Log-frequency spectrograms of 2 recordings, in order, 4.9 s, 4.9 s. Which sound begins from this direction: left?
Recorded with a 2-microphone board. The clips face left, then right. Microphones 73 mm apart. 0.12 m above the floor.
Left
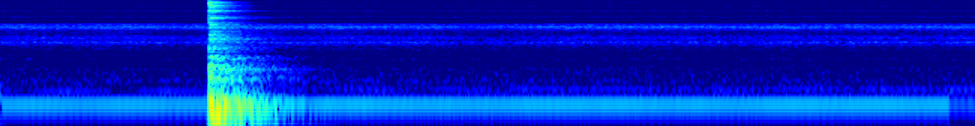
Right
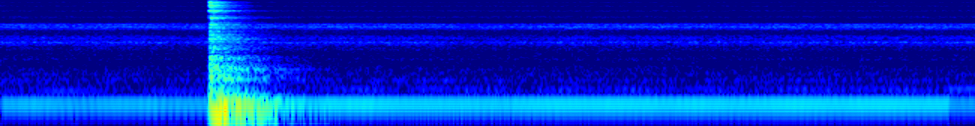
A thud, at 1.0 s.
